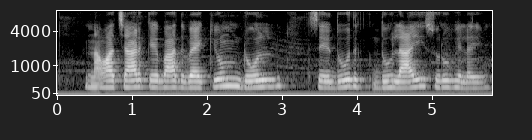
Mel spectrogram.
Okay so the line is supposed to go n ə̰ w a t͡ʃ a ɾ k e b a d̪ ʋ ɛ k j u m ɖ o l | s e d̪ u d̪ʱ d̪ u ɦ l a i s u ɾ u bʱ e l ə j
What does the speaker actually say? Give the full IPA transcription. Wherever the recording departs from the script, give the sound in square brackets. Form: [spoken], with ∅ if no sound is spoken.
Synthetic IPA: n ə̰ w a t͡ʃ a ɾ k e b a d̪ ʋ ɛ k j u m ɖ o l | s e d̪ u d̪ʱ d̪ u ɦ l a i s u ɾ u bʱ e l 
